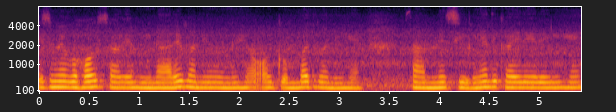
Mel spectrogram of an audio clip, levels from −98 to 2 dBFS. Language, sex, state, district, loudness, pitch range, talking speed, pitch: Hindi, female, Uttar Pradesh, Etah, -18 LUFS, 185-200 Hz, 185 wpm, 190 Hz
